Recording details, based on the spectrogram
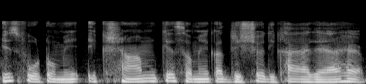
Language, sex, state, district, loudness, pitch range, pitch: Hindi, male, Assam, Kamrup Metropolitan, -13 LUFS, 120-140 Hz, 125 Hz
